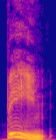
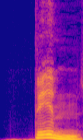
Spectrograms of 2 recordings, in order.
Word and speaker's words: Bim: Manning cross eyebrows Rose your beam is that how you pronounce it Bim said the other b-i-m Christian name Cherry Cherry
